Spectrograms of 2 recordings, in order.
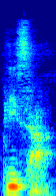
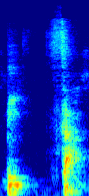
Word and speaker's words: pizza: You must, not you have, you must pronounce the double. Because we read what we see. So this word, it's not bella, it's bella. This is not mama, it's mamma. And this is not pizza, it's pizza.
